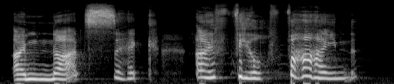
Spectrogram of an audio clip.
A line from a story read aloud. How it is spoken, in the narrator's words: I heard her scream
